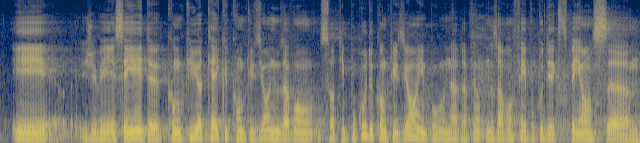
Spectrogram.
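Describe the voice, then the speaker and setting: Using fairly even intonation, a man with a German accent and medium pitch speaks at a moderate pace. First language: German (speaking French). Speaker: epidemiology professor. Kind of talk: conference talk. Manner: hesitant, non-fluent French.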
